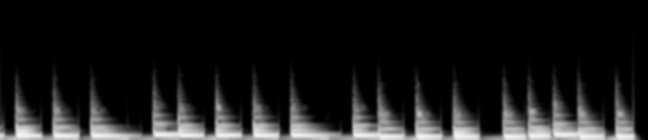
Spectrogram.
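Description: A synth bass line pulses in steady rhythmic notes locked with a deep kick drum underneath, the combined groove loud and continuous, with no talking.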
